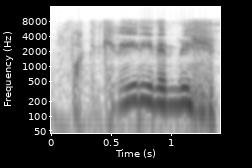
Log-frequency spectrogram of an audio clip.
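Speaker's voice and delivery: exasperated grumble. Real, not acted. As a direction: curse your own nature, still holding it in. Exasperated at own Canadian urge.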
